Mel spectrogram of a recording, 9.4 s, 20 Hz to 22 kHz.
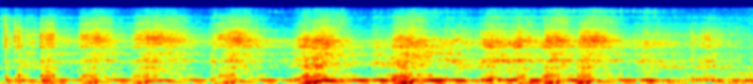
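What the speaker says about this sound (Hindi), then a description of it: "जैसे मैं इसको स्टार्ट करता हूँ और इसका थ्रोटल लेता हूँ बाइक का" A 2019 Hero Splendor Plus i3s motorcycle with an engine sound problem revs under throttle, its engine note loud, close and continuous, rising and falling in repeated surges.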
